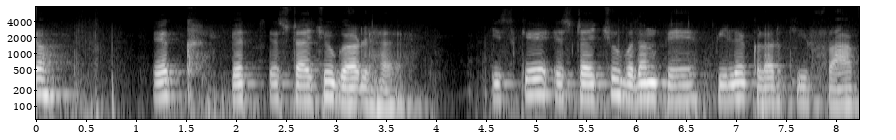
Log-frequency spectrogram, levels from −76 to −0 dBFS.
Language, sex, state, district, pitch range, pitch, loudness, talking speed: Hindi, female, Bihar, Jahanabad, 115-140 Hz, 130 Hz, -18 LUFS, 100 wpm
